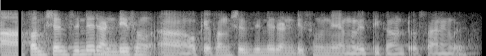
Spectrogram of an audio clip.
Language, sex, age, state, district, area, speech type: Malayalam, male, 18-30, Kerala, Malappuram, rural, conversation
